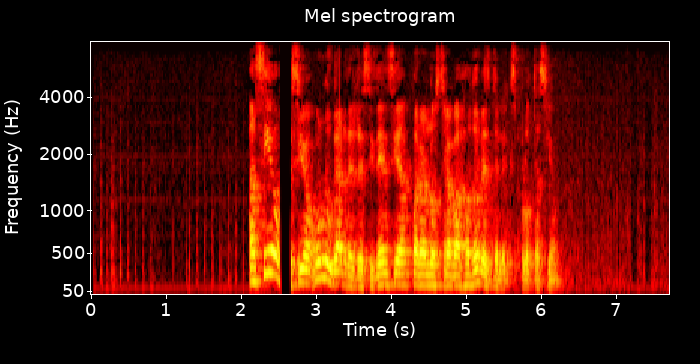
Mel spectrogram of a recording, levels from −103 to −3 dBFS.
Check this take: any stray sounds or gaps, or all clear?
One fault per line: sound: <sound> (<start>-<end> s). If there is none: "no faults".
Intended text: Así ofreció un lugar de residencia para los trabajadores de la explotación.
sound: dropout (2.5-2.7 s)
